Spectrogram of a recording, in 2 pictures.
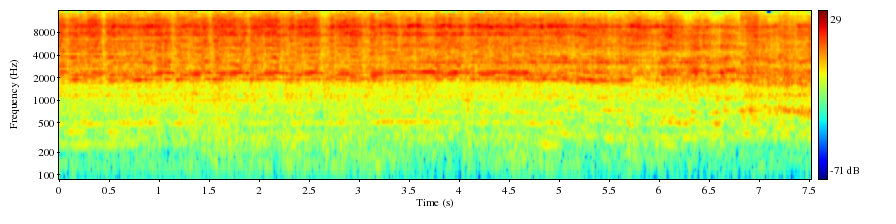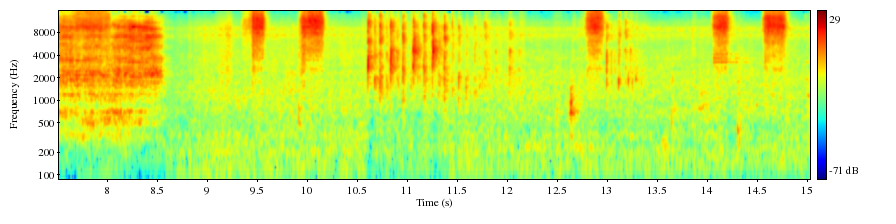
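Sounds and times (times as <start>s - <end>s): aerosol spray can hissing: 14.1s - 14.8s.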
